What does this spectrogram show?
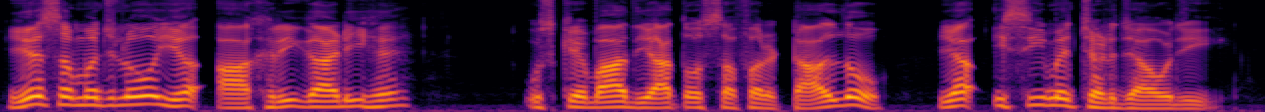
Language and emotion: Hindi, neutral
